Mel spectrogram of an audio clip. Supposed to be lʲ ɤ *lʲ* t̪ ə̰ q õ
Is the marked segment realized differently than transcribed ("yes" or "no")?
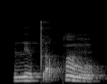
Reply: yes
